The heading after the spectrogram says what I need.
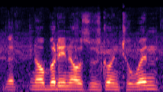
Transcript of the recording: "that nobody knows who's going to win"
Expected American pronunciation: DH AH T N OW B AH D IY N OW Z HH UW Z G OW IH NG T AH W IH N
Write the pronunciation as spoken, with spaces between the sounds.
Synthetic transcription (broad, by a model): DH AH T N OW B AH D IY N OW Z HH UW Z G OW IH NG T AH W IH N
